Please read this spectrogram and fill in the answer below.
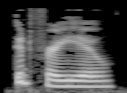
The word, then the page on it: good for you: British English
